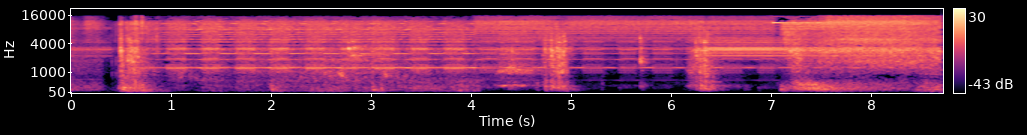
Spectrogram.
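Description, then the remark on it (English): Several electronic alarms sound at once, steady overlapping tones droning and buzzing, broken up by loud mechanical whooshes and clunks, with a shrill high beep joining near the end. “That's a lot of alarm sounds.”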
